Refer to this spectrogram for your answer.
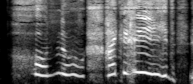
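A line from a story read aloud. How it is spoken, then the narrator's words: Groaning. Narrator (French): gémit Hermione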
